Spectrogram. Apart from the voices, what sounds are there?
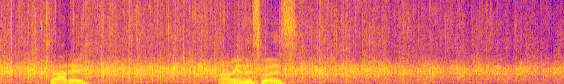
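audience applause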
